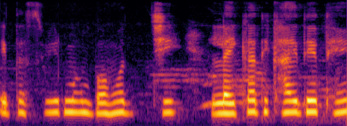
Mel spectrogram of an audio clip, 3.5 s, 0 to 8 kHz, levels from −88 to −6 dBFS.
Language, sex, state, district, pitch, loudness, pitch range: Chhattisgarhi, female, Chhattisgarh, Raigarh, 220 Hz, -18 LUFS, 210-230 Hz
